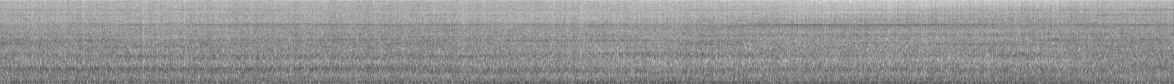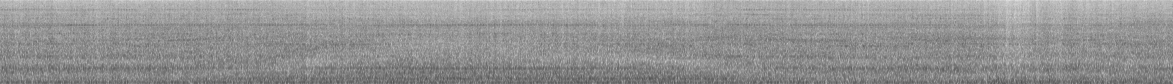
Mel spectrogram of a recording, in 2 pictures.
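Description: Car engine idling steadily, heard close up in the open engine bay.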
